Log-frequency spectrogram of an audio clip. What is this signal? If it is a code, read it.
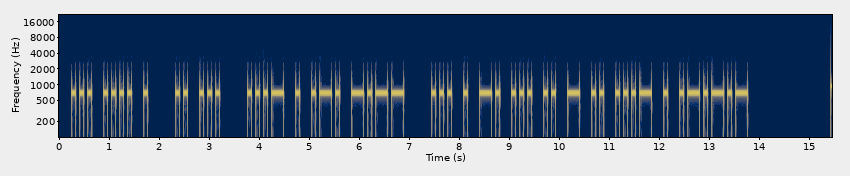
Morse code, heard as a keyed tone, about 15 wpm, 700 Hz. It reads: SHE IS VERY SENSITIVE.
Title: Sentences from Top 1400 Words 15wpm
